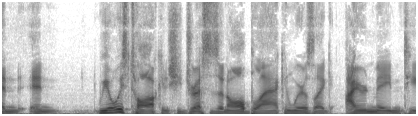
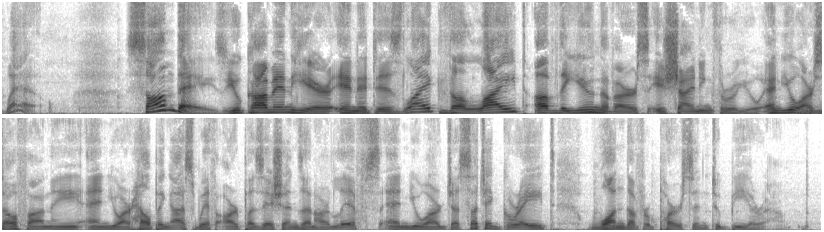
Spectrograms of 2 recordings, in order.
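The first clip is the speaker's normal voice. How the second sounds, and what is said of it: Imitated thick Serbian accent. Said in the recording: “she's got like a thick Serbian accent.”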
